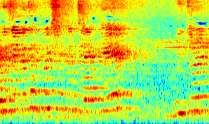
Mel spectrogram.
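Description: Only speech: a woman lecturing in a room.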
